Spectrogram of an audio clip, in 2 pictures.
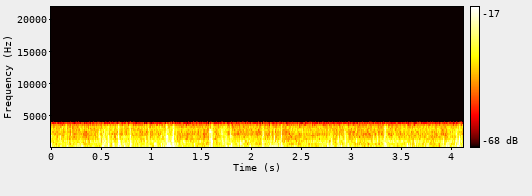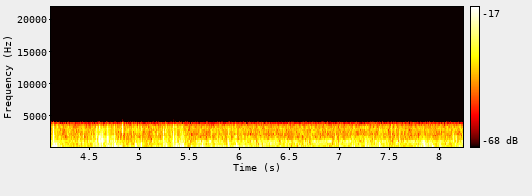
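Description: Footsteps and cows' hooves crunching and clicking irregularly on a stony gravel track as a herd of cattle walks along it.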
